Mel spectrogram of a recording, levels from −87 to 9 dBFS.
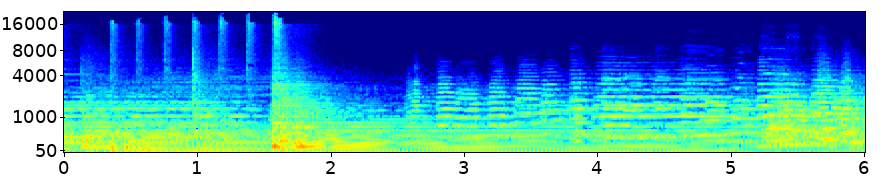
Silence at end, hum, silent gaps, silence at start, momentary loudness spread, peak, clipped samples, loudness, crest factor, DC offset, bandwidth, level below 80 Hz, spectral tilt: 0 s; none; none; 0 s; 7 LU; -6 dBFS; under 0.1%; -26 LUFS; 18 dB; under 0.1%; 19 kHz; -36 dBFS; -6.5 dB/octave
